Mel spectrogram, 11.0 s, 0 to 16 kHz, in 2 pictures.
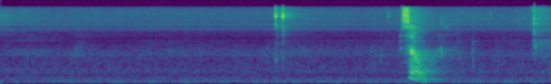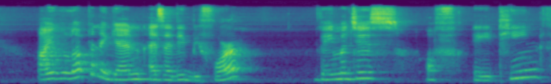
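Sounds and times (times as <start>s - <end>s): computer mouse button clicks: 2.7s - 3.0s.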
